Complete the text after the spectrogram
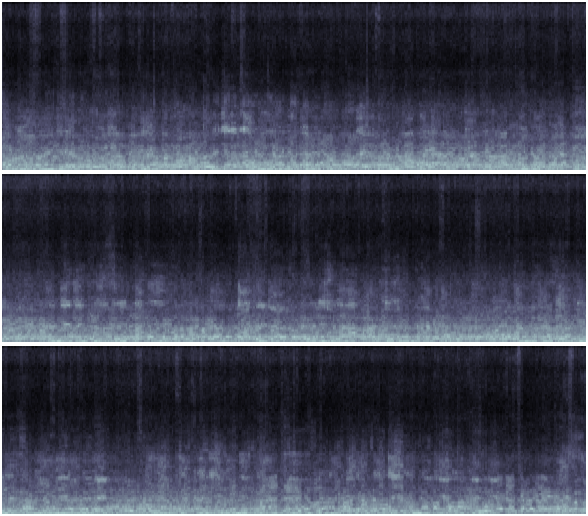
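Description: A large outdoor crowd chatters and shouts loudly all around.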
